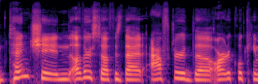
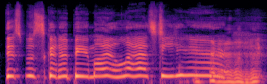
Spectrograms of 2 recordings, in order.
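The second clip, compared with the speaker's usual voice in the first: whiny Oliver Wood; 8 semitones higher, slower than usual. Retold or imitated. Oliver Wood lamenting his final year.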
